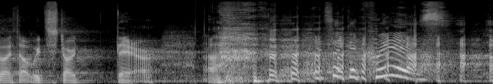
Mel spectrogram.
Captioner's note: laughter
